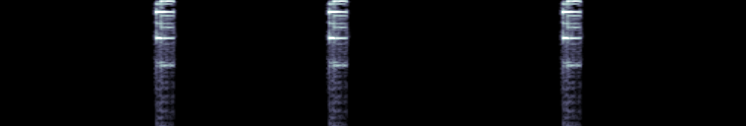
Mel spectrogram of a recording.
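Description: Short electronic chimes ping as a reward meter slides back and forth.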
